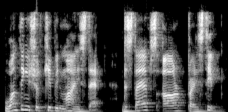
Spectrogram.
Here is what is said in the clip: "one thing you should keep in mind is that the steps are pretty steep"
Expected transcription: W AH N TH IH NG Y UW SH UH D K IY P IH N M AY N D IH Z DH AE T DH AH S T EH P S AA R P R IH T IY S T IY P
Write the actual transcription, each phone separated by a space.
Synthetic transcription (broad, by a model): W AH N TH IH NG Y UW SH UH D K IY P IH N M AY N D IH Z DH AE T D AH S T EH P S AA R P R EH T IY S T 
